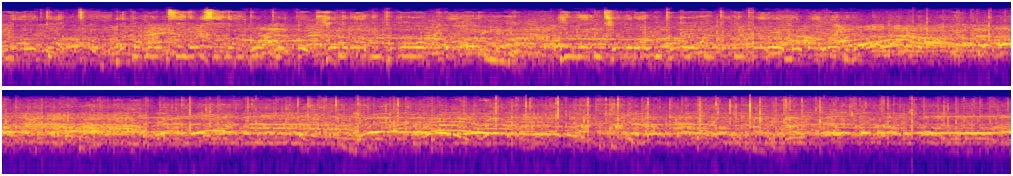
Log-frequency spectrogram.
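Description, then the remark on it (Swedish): A large crowd roars and cheers continuously at a horse race as the horses come through the final turn, a dense, loud wash of many voices sustained for the whole stretch without letting up. “den duellen och det jubel som, som ju kom där i sista svängen.”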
